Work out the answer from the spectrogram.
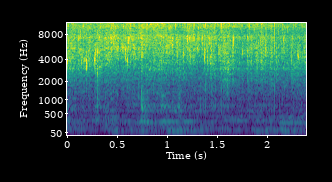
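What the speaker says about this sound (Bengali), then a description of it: "গ্যাসের ফ্লেমটাকে হাইতে করে পটলগুলো একটু লাল করে ভেজে নেব" Pointed gourd (potol), slit with a knife, frying in oil over a high gas flame, a steady loud sizzle with occasional crackles and stirring clinks close by.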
